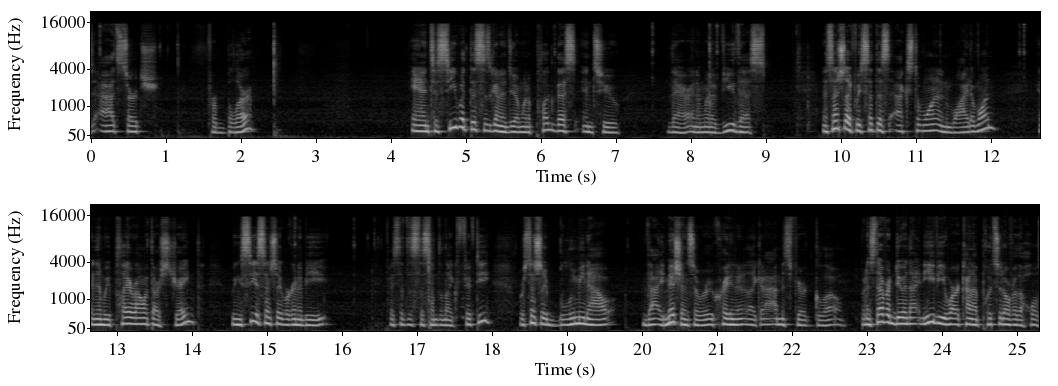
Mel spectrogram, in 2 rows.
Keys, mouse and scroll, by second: 0.7-1.2 typing, 2.4 Return, 4.1 click, 4.9 middle click, 6.1-7.8 drag, 8.2 ctrl+shift+click, 10.8 click, 11.1 Tab, 12.4-15.8 drag, 16.3 KP_5, 17.2 KP_0.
